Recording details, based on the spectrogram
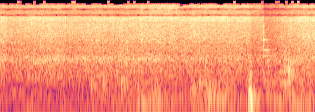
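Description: Shrimp cooking in a pot over a fire for a Cameroonian dish with bitter melon, giving a loud, steady sizzling hiss throughout with a brief clatter near the end.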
